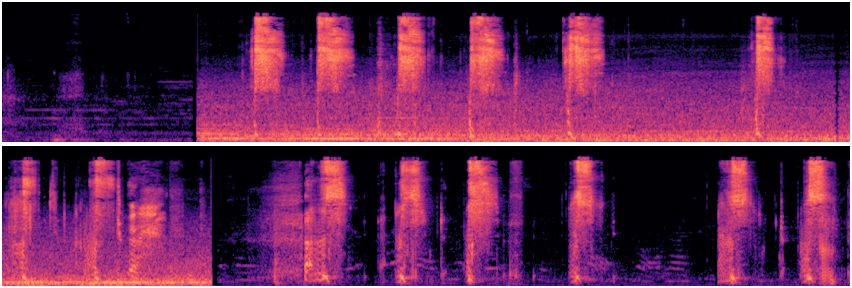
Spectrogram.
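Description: A rapid run of short, sharp sneezes, well over a dozen in a row, first over a loud hum, then in a quiet room.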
